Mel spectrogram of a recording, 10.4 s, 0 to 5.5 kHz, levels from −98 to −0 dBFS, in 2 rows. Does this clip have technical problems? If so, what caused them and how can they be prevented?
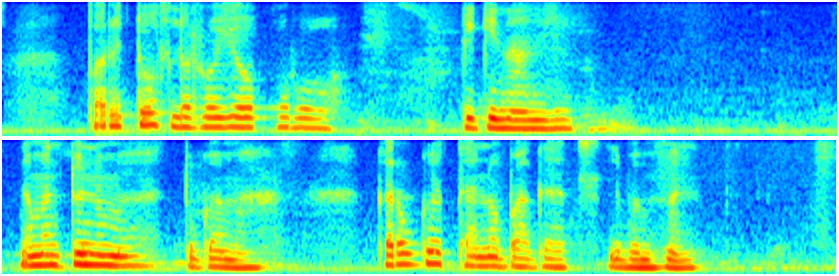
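No, nothing stood out as a technical problem on listening to this speech clip, so there is nothing here that needs preventing.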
